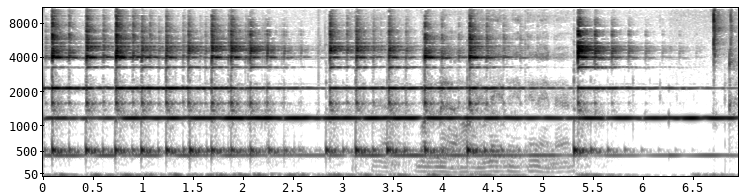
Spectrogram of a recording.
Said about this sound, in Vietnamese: Bắt đầu đến đoạn này chúng ta hồi ba hồi chuông.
